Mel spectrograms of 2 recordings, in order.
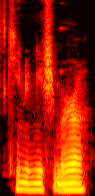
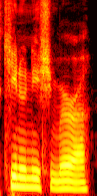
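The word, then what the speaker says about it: Kinu Nishimura: kinun nishimura is also I believe it's kinonishimura hold on I don't want to like mispronounce her her name yes kinunishimura uh is very well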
